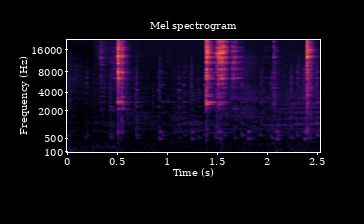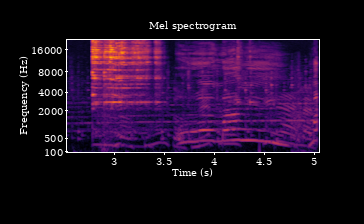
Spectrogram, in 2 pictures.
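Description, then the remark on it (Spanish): Protesters bang pots and pans: sharp metallic clangs ring out at irregular intervals, then a group of voices starts chanting loudly over continued clattering. “Cacerolazo, cacerolazo, cacerolazo, cacerolazo, cacerolazo, cacerolazo, cacerolazo, cacerolazo.”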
